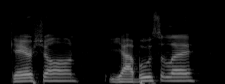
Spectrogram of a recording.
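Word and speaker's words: Guerschon Yabusele: Gershon Yabusele, however you say his name, I still can't get that. – You nailed it that time. You got it.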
